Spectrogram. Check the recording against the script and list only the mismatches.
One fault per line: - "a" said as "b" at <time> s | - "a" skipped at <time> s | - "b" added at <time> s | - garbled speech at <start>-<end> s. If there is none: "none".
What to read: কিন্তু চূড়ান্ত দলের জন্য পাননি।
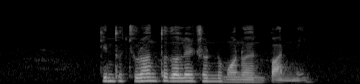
- "মনোনয়ন" added at 2.2 s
